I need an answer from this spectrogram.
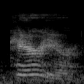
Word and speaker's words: carrier: 캐리어, Carrier.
